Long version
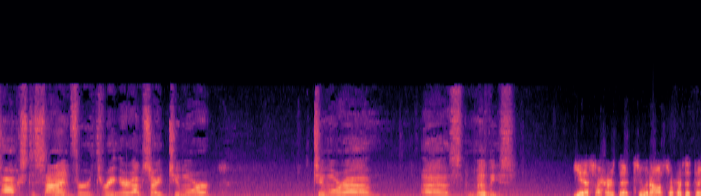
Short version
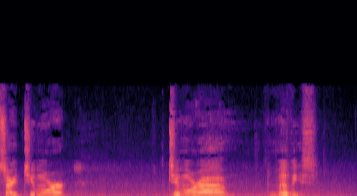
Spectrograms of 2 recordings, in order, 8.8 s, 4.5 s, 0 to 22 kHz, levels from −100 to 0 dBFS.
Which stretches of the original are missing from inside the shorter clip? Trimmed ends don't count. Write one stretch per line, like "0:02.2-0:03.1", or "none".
0:05.1-0:05.8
